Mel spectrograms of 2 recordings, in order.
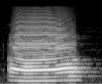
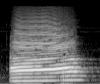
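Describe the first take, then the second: First: It is said with the second tone. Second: It is said with the second tone.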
